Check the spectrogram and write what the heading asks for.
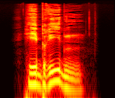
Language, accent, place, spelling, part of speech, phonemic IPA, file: German, Germany, Berlin, Hebriden, proper noun, /heˈbʁiːdən/, De-Hebriden.ogg
- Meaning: Hebrides (an archipelago of Scotland)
